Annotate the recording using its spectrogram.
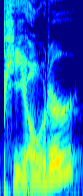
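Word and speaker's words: Pyotr: but Peter kochikov kochtakov it's crazy because I went to look at his name like pyodor but if you actually go look on hockey reference it says pronounced Peter I haven't watched any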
